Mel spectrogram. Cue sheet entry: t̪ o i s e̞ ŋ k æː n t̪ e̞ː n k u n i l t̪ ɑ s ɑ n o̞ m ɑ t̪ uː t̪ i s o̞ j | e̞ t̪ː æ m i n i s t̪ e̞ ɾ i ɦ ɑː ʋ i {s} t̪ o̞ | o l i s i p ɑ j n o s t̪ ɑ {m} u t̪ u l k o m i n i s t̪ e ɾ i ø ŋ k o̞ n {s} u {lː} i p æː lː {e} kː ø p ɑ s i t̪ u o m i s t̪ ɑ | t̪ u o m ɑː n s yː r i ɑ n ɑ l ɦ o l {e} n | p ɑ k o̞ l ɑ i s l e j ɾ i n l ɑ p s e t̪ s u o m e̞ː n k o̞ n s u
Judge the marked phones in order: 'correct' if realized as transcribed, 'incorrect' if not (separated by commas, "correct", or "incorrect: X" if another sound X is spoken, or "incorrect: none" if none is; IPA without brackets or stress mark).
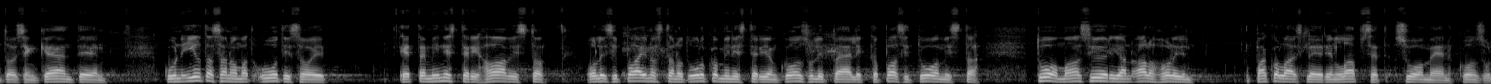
correct, incorrect: n, correct, incorrect: l, incorrect: i, incorrect: i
